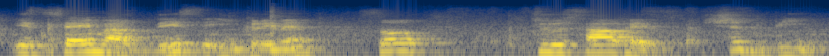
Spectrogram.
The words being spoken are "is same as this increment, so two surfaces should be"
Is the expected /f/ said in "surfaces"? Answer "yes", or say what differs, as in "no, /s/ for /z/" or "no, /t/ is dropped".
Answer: no, /f/ is dropped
